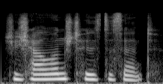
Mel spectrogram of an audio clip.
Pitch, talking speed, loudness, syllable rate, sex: 235 Hz, 145 wpm, -14 LUFS, 4.6 syllables/s, female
